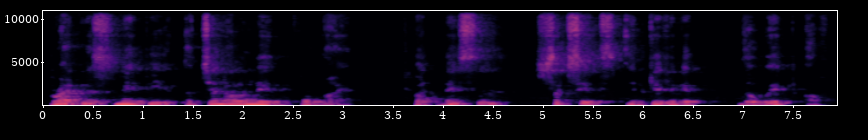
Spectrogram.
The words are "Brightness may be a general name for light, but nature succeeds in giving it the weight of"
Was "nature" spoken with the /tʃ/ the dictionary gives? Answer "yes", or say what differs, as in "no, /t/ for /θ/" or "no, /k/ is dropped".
no, /s/ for /tʃ/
